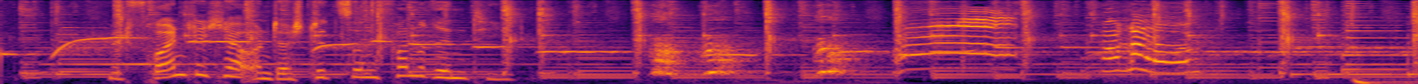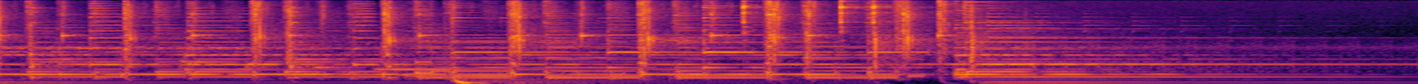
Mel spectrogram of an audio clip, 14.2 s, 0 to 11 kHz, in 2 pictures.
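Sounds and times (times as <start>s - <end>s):
bright steady music bed: 0.0s - 14.1s
speech: 0.6s - 2.8s
dog barks and yelps recorded in an office: 3.2s - 5.1s.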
